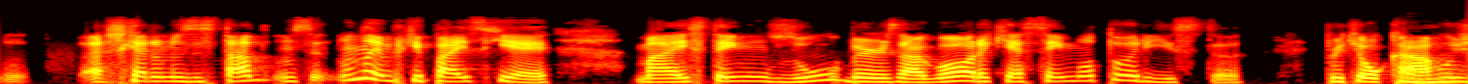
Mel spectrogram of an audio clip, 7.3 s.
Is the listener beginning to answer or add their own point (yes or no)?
no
